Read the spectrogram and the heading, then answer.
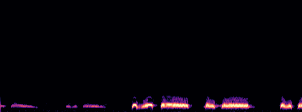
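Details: Spotted dove thúc gù coo. It starts with faint, low, falling murmurs and builds into repeated phrases of a bouncing double note plus a long, steady, loud coo. The phrases come about every one and a half seconds.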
